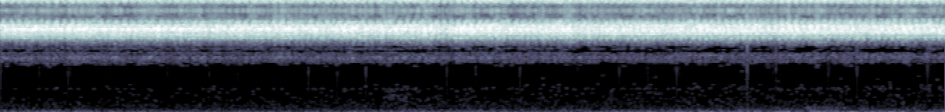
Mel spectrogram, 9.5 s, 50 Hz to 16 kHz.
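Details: On the evening of 5 August 2012, a cicada in a cherry tree in a front garden gives a continuous shrill, metallic buzz that holds steady throughout, over a quiet low hum.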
